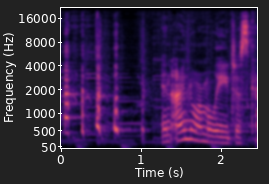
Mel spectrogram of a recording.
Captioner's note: laughing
